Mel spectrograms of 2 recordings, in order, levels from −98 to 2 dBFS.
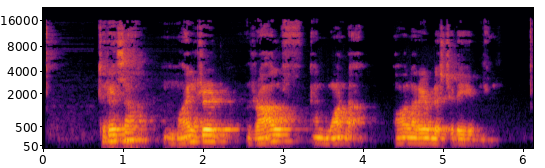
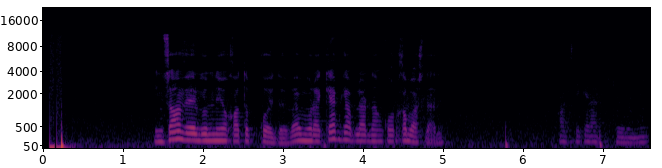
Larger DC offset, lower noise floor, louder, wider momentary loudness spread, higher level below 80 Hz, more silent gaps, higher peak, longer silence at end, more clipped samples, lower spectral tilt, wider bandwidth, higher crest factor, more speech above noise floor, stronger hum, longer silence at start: neither; second, -62 dBFS vs -86 dBFS; first, -19 LUFS vs -63 LUFS; first, 16 LU vs 9 LU; first, -60 dBFS vs -70 dBFS; neither; first, -2 dBFS vs -34 dBFS; first, 0.6 s vs 0 s; neither; about the same, -5.5 dB/octave vs -6 dB/octave; first, 16.5 kHz vs 11 kHz; second, 18 dB vs 28 dB; first, 44 dB vs 23 dB; neither; about the same, 0.05 s vs 0.05 s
